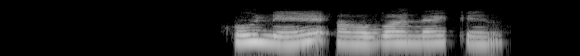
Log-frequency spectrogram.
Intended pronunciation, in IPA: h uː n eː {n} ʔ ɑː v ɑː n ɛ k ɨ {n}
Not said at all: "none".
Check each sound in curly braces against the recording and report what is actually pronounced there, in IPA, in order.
none, n

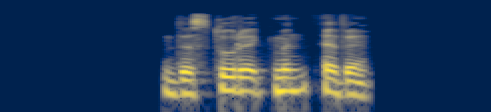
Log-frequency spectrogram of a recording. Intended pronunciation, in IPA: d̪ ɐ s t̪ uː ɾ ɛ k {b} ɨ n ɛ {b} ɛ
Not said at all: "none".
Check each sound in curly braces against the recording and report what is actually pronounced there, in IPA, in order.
m, v

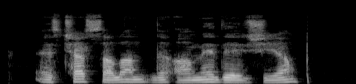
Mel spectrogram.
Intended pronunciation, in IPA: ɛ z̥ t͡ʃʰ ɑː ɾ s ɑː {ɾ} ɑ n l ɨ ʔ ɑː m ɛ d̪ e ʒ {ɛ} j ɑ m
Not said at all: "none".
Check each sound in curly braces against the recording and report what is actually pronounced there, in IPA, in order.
l, i

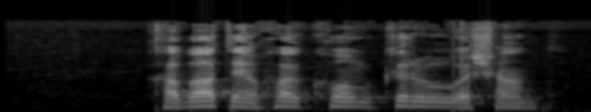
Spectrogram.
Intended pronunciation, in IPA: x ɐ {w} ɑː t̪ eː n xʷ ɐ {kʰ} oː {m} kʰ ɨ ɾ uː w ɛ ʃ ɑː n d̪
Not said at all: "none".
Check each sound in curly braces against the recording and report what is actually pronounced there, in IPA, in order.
b, kʰ, m

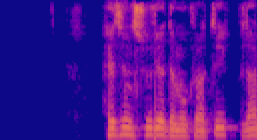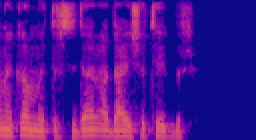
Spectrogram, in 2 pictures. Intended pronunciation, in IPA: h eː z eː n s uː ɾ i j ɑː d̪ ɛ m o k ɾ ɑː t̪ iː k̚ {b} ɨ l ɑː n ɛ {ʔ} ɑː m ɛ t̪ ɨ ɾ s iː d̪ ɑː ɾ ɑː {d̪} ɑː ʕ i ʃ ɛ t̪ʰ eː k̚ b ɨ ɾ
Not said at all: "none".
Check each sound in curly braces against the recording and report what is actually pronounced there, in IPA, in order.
p, k, d̪

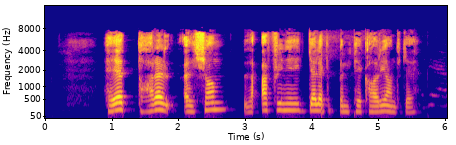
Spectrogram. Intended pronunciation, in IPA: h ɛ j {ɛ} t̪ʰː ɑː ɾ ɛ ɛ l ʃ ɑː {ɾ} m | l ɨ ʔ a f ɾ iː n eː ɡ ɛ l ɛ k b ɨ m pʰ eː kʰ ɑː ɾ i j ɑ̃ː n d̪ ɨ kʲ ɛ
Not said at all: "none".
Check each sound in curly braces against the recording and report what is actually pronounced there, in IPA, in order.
ɛ, none

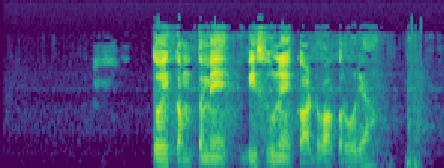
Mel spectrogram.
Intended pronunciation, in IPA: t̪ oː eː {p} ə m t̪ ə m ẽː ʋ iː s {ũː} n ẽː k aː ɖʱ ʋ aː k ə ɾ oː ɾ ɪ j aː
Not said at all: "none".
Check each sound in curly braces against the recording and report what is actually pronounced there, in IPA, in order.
k, uː

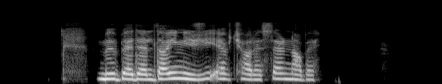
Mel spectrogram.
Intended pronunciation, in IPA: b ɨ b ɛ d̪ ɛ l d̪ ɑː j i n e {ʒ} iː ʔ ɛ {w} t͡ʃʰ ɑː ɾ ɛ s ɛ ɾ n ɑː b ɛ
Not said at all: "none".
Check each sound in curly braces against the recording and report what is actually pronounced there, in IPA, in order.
ʒ, v

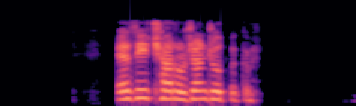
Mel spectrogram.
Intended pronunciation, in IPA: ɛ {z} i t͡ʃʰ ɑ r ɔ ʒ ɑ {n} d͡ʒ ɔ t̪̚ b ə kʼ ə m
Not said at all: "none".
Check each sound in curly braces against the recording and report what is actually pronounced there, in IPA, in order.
z, n

